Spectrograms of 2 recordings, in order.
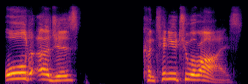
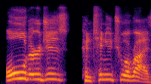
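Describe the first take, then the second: First: It is read in a put-on British accent. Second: It is read in the speaker's usual accent.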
